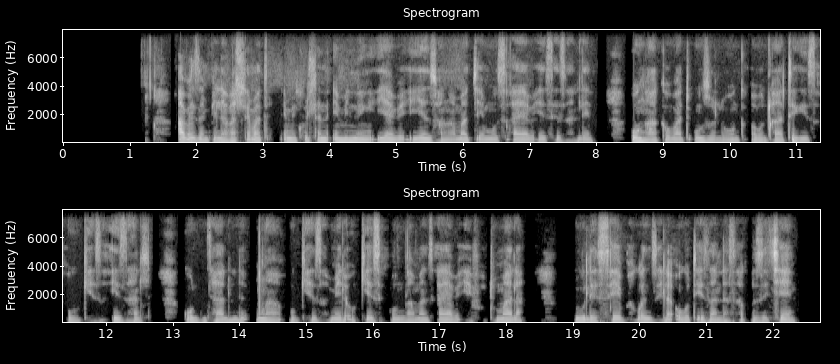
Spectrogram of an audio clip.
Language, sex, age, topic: North Ndebele, female, 25-35, health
